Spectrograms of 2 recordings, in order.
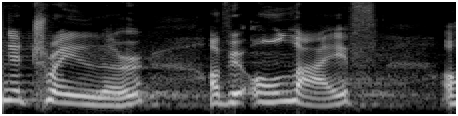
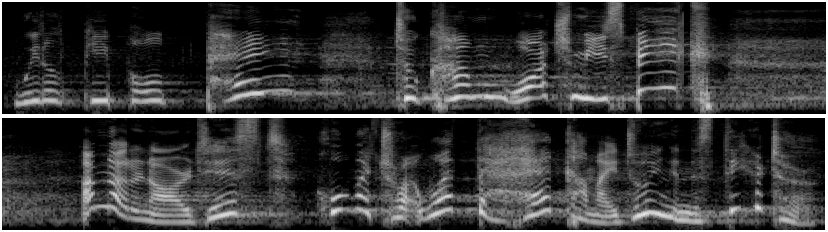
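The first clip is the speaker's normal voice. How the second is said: rising, panicky self-doubt, pitched up; anxious inner voice; 6 semitones higher than usual. Retold or imitated. Alone before the show, anxious self-doubt in her head. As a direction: spiral into worry. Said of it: "obsessing around the thought".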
